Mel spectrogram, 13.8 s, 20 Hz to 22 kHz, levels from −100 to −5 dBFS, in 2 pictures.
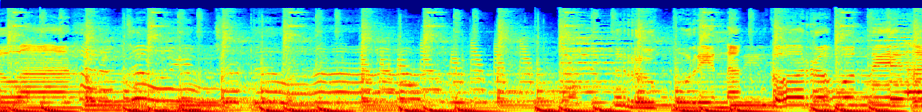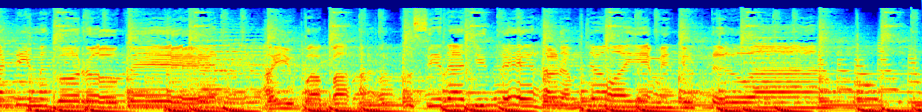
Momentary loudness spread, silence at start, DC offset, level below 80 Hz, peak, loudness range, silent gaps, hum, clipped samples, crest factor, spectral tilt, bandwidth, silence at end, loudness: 4 LU; 0 s; under 0.1%; -16 dBFS; 0 dBFS; 2 LU; none; none; under 0.1%; 12 dB; -6 dB/octave; 16.5 kHz; 0 s; -14 LUFS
